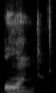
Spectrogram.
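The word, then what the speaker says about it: önd: it's the Divine breath it's o-n-d uh there's two dots above the O and so it has the kind of the Au sound like in the word caught so it's on um from the aunt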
